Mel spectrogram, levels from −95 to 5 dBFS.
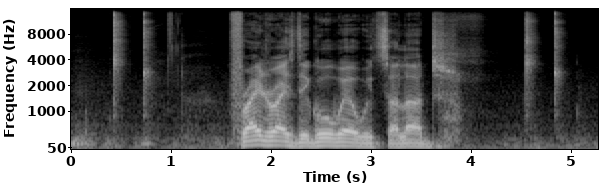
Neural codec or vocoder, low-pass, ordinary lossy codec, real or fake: none; 14.4 kHz; none; real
